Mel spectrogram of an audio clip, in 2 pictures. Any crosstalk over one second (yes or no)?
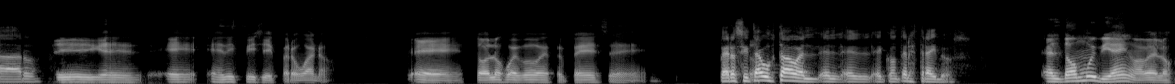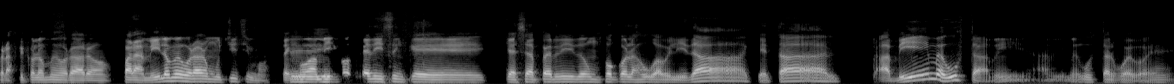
no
